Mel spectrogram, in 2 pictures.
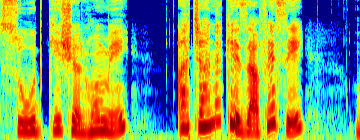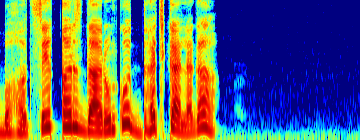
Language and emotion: Urdu, surprised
